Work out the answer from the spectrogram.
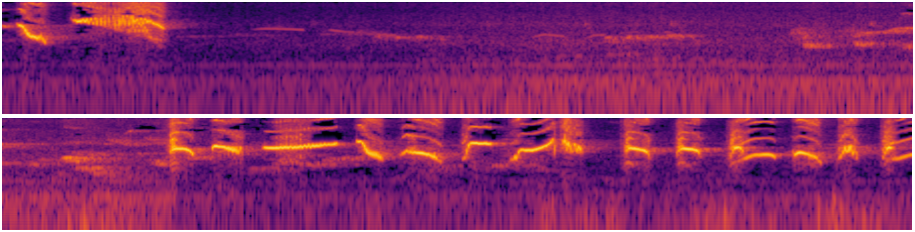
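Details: Song of an Oriental magpie-robin used to coax a lazy caged bird into singing. A short whistle opens, then a quiet stretch with faint notes, then a rapid run of loud, sharp, slurred whistles.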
